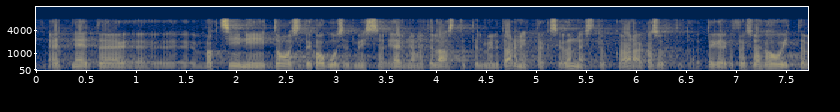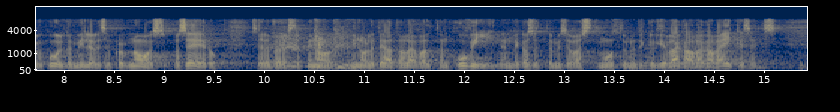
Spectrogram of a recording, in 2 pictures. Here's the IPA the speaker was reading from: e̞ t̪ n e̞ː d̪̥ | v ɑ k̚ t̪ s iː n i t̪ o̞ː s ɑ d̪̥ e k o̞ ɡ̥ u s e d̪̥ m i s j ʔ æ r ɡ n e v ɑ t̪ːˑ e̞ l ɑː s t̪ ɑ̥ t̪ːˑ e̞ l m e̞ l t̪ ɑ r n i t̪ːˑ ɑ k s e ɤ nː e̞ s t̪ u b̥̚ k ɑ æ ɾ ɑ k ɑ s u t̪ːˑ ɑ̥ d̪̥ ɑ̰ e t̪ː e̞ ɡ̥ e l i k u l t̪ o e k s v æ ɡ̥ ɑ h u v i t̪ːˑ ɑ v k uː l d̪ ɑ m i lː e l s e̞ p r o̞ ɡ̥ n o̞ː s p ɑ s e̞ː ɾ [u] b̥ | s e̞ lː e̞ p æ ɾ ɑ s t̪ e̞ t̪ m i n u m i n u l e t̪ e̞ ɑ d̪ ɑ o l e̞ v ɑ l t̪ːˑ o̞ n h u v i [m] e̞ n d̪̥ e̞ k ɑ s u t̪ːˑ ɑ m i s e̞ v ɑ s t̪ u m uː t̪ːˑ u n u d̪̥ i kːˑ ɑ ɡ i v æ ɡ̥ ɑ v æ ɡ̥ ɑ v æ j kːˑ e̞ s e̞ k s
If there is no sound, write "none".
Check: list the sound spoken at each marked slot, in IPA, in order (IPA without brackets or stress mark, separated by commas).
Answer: u, n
